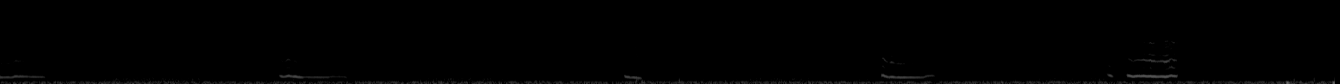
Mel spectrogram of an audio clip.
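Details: While falling asleep, male pet cat Tiz purrs in a quiet, continuous drone broken by five brief whistling nasal squeaks, each falling in pitch, recurring every two to three seconds.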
